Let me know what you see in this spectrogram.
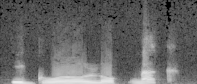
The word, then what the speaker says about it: Y'golonac: Uh, uh, how you say it is Y G O L O N A C. Kind of Igoloknak? – Got it. Oh, you got Something like that. Igolak, yeah. Y'golonac.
